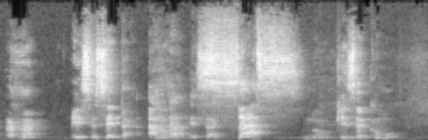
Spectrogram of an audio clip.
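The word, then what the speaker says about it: Zsasz: ¿Cómo es la pronunciación? Sass sería... Sass. Ajá, con... ¿No? Es que es curioso Sass. porque su nombre es Víctor Sass, pero lleva una Z con una S seguida, o sea...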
